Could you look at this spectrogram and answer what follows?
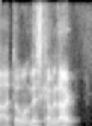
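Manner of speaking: high, loud outburst, voice gripped with panic. Retelling what a man said, imitating a panicked voice. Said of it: "the panic in his voice there".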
